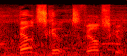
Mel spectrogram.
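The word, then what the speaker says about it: Wildschutt: And, you know, also Adrian Viltz, you know, we've been saying it all different ways. He actually told us how to say his name yesterday. Vildscoot.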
